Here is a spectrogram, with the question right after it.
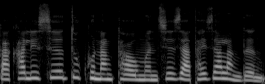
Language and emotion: Bodo, neutral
